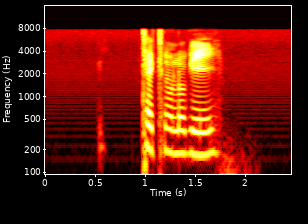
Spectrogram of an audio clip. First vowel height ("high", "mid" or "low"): mid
